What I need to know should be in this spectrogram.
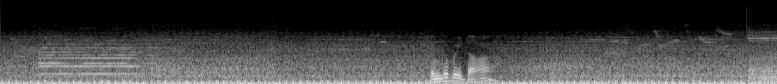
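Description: A motorcycle engine rumbles steadily close by.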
